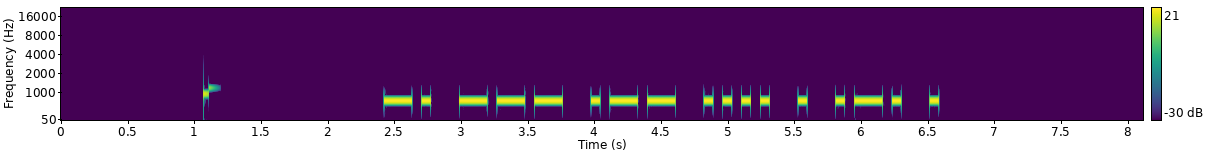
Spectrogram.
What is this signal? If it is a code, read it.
Morse code, heard as a keyed tone, about 17 wpm, 700 Hz. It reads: NOWHERE
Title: Seven Letter Words - 17wpm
